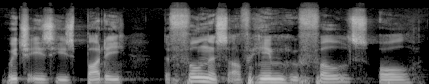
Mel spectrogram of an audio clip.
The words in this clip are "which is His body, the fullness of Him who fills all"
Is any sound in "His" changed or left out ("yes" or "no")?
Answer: no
